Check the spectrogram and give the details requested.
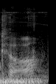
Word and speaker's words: Ka: car it's the ford ka yes it's like stop it you're being pretentious it's the ford car it's pronounced car it is a car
